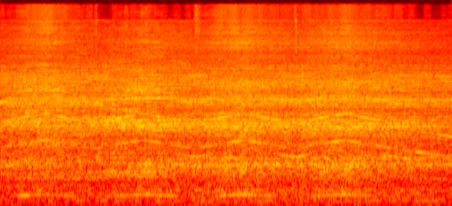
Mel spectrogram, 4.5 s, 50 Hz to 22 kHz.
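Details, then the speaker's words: B5.5 VW Passat secondary air injection diagnosis for P0411/P0491: activating J299 relay via ECM output test, steady even electric motor whir with faint low hum comes on and holds. Secondary air pump running normally. "Okay, so we're testing this relay. It's a J299 relay, and this should make my pump come on."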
